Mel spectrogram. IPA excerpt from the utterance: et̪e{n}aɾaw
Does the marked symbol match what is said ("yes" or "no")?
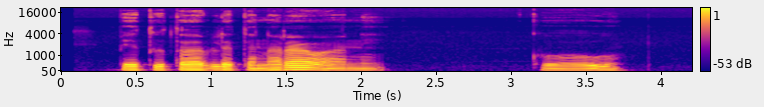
yes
